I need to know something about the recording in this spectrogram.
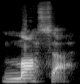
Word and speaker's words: masa: All right, so we have MR, owl, mouth, mer, and this determinative actually does have a pronunciation. It's a rare one. That is masa.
